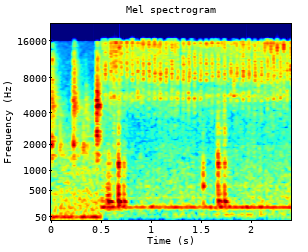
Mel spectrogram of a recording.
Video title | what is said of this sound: Je teste le premier fond de teint de Benefit 💄 Hello Happy 😀 | je sais pas si vous entendez mais il y a une petite bille à l'intérieur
